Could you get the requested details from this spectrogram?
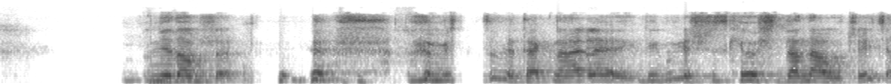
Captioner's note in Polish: śmiech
